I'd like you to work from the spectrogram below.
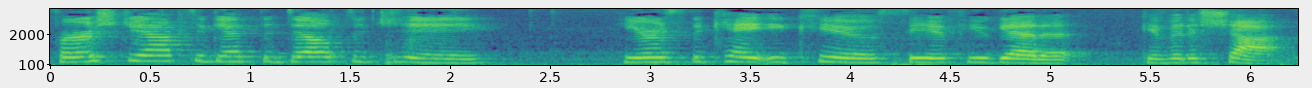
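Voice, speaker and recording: A woman's voice: on the high side, moderate pace, slight background noise. A woman with a New York accent teaching chemistry in a classroom, working problems step by step and urging her students to try them.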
